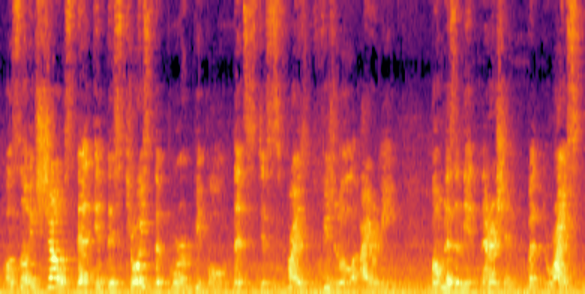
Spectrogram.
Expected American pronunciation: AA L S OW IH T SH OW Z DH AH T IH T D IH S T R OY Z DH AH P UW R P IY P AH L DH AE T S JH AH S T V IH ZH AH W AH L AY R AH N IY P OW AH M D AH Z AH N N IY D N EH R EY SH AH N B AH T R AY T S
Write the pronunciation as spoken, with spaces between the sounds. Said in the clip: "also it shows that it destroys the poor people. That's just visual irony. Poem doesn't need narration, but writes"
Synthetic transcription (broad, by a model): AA L S OW IH T SH OW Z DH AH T IH T D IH S T R OY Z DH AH P UW R P IY P AH L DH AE T S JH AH S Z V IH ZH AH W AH L AY R AH N IY B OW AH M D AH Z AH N N IY D N EH R EY SH AH N B AH T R AY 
